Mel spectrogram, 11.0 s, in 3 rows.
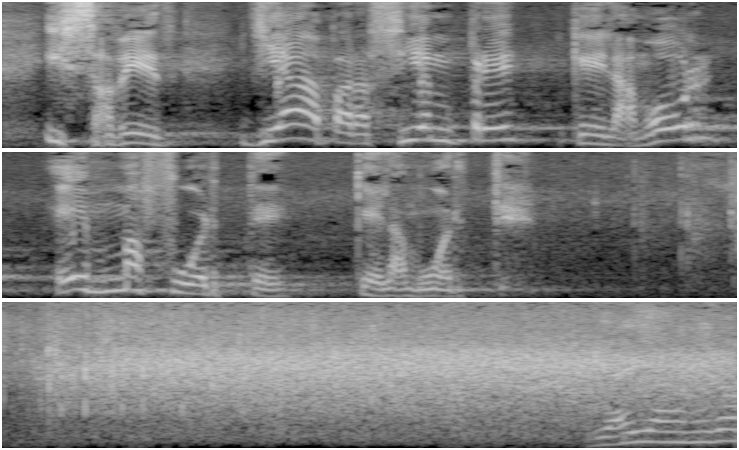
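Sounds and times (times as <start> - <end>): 
speech: 0.2 - 6.4, 10.3 - 11.0
audience ovation applause: 7.0 - 11.0.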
